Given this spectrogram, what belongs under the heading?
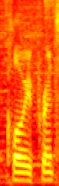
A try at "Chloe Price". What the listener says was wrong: Oh, it's Chloe Price, not Prince, but, you know, you probably...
